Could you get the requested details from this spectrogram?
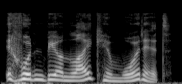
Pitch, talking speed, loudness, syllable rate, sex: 190 Hz, 230 wpm, -18 LUFS, 5.6 syllables/s, female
